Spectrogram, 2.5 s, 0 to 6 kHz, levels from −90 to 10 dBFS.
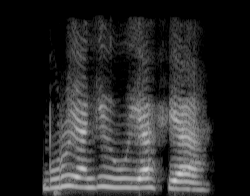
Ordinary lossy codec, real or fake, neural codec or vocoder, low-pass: AAC, 24 kbps; real; none; 5.4 kHz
